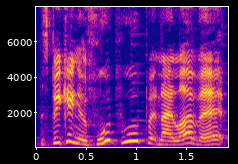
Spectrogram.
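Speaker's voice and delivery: normal talking voice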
